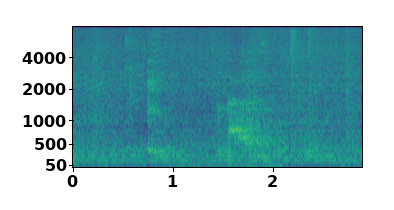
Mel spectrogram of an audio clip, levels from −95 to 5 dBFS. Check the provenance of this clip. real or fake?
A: real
